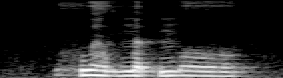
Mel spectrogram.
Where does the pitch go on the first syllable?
low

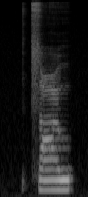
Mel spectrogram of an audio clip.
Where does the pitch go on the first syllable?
high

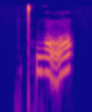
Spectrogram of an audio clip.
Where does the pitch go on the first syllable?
low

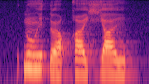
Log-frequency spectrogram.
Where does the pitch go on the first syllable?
high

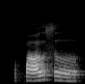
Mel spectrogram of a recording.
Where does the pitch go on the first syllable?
rising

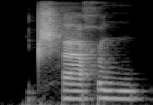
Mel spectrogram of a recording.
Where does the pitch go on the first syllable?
low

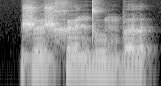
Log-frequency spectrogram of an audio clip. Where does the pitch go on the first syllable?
high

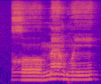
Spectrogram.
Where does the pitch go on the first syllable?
low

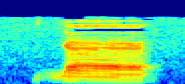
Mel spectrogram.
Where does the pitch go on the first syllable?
low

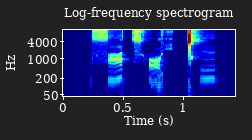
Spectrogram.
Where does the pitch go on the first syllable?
rising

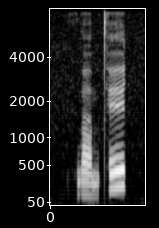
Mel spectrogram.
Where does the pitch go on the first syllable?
low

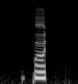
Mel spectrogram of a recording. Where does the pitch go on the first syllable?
high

